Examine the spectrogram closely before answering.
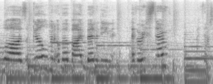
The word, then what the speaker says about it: Bernardine Evaristo: The second book that I bought was Girl, Woman, Other by Bernardine Evaristo. That's how you pronounce it.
